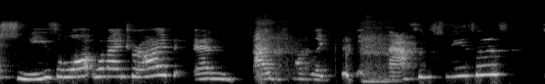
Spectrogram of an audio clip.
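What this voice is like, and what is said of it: Noticeable accent. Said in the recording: “great accent, by the way.”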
